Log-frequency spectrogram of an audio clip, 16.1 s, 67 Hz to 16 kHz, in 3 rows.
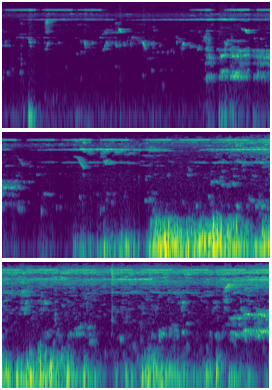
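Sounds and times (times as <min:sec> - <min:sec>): small birds chirping: 0:00.0 - 0:16.0
rooster crowing: 0:04.1 - 0:05.7, 0:15.3 - 0:16.0
wind buffeting microphone: 0:06.8 - 0:16.0.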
